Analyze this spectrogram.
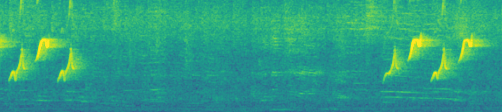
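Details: Cinereous tit in lively song: two phrases, each of three rising, sharp, high whistled notes in quick succession, separated by about three seconds of quiet hiss.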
